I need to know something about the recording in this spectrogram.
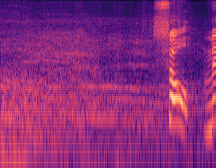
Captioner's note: audience exclaiming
